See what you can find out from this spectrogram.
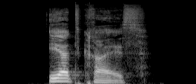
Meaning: world
- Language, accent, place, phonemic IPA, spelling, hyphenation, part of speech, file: German, Germany, Berlin, /ˈeːɐ̯tkʁaɪ̯s/, Erdkreis, Erd‧kreis, noun, De-Erdkreis.ogg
